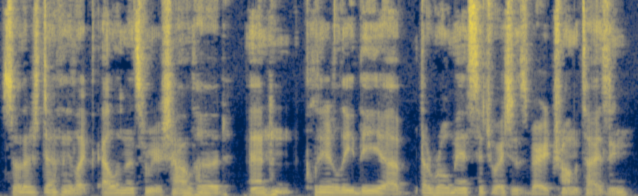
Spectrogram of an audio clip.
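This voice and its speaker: Man, low voice, gravelly, casual podcast chat, relaxed. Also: a little fast. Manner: relaxed, talks with frequent fillers. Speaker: podcast co-host reading and interpreting dreams.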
